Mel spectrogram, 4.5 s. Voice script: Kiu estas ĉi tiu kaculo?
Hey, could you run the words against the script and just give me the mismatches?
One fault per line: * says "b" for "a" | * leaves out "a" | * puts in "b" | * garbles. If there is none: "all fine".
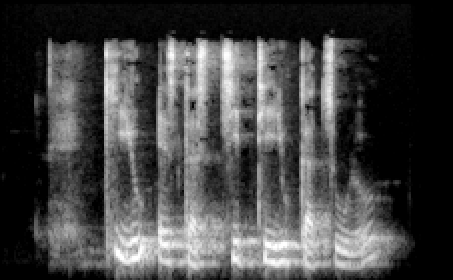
all fine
